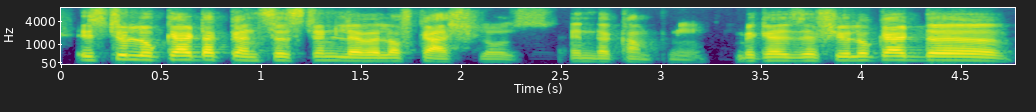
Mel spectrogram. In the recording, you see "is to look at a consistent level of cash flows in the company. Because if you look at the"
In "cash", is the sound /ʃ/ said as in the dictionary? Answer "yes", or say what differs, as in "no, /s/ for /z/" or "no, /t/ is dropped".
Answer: yes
